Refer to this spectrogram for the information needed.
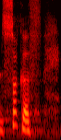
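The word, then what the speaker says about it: sukkoth (סֻכּוֹת): In the New King James, at least, it gives this word sukkoth, and it basically is just a transliteration. That's the Hebrew word. That's how you would pronounce it there, the sukkoth.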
